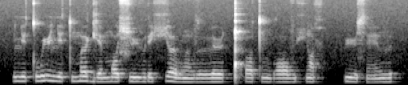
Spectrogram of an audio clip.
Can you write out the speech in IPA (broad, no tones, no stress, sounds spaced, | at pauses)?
lʲ ø t w y lʲ e t m ə ɡʲ ɛ m ɔ ɕ y v ɾʲ ə ç ə v ə̃ v lː ø ǃʰ ɔ t ŋ ɡ ɔ v ç ɔ̃ ħ pː y s ẽ v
